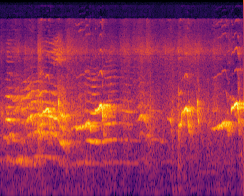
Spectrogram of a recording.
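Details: Caged pet cockatiel giving a continuous warbling whistle, wavering and sliding up and down through several connected phrases, fairly loud and steady over a few seconds.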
